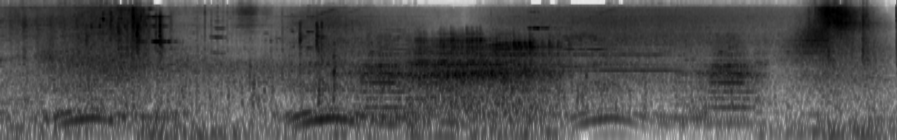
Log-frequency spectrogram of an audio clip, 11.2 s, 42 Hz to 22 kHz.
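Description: Loud, steady engine drone and rumble of a lightly modified Land Rover Discovery Sport on rail casters straining to tow a 100-tonne train, with low mechanical hum and occasional tonal whines, close and continuous.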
